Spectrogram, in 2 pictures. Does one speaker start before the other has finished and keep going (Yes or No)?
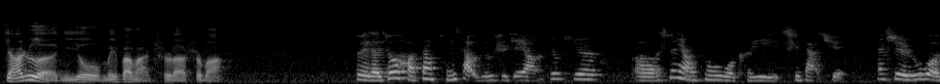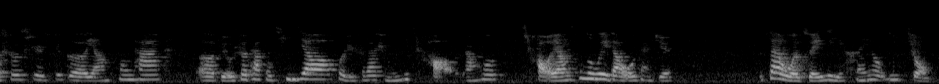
No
